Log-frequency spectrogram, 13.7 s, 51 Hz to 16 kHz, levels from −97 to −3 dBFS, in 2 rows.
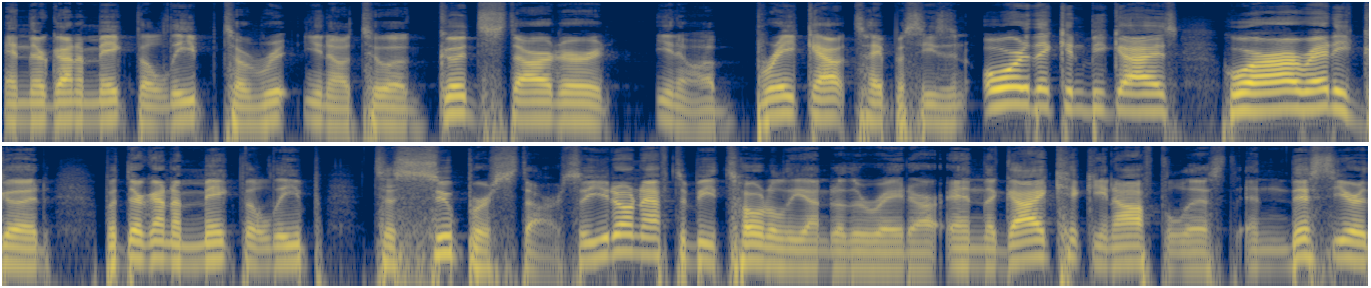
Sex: male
